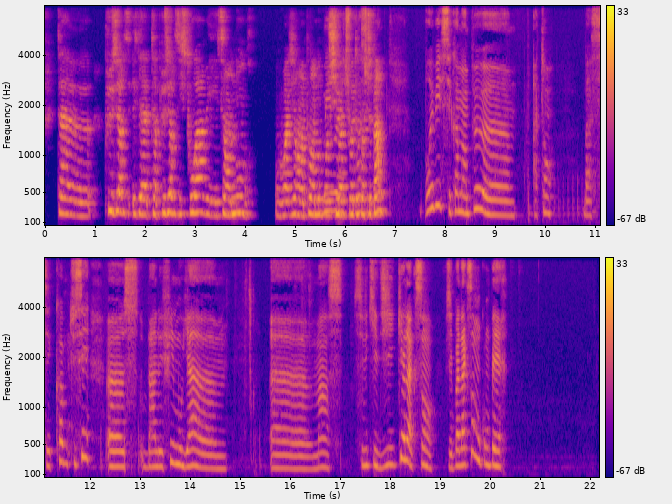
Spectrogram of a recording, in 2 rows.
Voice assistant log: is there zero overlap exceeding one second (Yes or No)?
No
